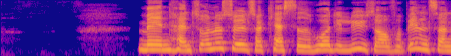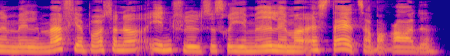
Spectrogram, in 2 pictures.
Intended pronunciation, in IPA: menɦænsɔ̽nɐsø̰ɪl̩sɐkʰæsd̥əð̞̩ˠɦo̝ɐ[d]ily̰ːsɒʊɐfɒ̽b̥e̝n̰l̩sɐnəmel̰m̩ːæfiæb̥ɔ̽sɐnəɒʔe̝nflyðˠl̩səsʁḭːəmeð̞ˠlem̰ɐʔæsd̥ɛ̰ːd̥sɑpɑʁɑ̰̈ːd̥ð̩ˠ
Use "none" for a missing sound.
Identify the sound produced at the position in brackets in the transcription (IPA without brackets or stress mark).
d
